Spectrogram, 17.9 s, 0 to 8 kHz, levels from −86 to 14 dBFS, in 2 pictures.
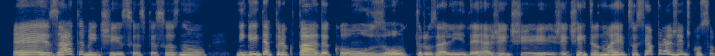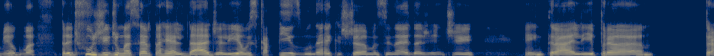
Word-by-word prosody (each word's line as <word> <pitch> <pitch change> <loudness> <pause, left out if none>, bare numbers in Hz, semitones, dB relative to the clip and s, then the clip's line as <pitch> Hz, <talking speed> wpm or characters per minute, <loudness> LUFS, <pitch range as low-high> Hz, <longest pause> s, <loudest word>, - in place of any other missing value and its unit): É, 280 +2 +5
exatamente 265 -1 0
isso. 145 +4 -6
As 200 +3 -8
pessoas 250 +2 -4
não 250 -3 -1 0.3
ninguém 255 +7 +3
tá 330 -2 +3
preocupada 260 -4 +4
com 245 - -6 0.3
os 200 0 -4
outros 190 -3 +2
ali, 150 -5 +1
né, 180 +7 +1
a - - -1
gente 200 +7 -5 0.4
a - - -10
gente 190 +8 -3
entra 270 +1 +1
numa 265 0 +5
rede 275 -1 +4
social 295 +3 -4
pra 400 -1 -2
gente 290 0 -4
consumir 215 -6 -7
alguma 240 +5 -4 0.3
pra 445 - +4
gente - - -2
fugir 270 -6 +4
de 250 +3 +2
uma 205 -4 +1
certa 215 -2 -1
realidade 190 -2 +3
ali. 170 +5 0
É 195 - +2
o 180 - -3
escapismo, 210 -4 -7
né, 195 +4 -3
que 315 +8 -21
chama-se, 165 - -4
né, 165 +2 -3
da 155 - -5
gente 165 - -9 0.6
entrar 180 - +1
ali 335 - 0
pra 185 -4 0 0.8
pra - - 0
220 Hz, 160 wpm, -26 LUFS, 180-265 Hz, 0.8 s, É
